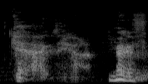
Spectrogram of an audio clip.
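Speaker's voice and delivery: hushed impatient aside in church; muttered under breath. Retold or imitated. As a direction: grumble it quietly to yourself. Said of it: "And I'm like".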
